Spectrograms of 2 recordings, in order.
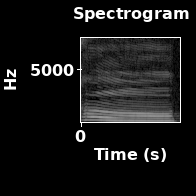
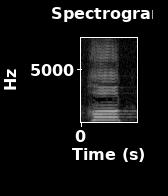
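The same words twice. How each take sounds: First: The honk is pitched lower. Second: The honk is pitched higher. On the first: The source has passed and is moving away. "and then when it gets past us" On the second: The source is coming toward the listener. "When it's approaching you... That's why the pitch goes up"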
